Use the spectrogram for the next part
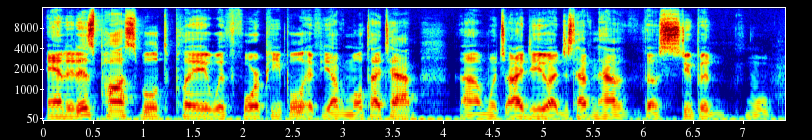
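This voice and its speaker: A man's voice: medium pitch, fairly even intonation, normal speed, a bit bright. An American man co-hosting a casual gaming show, answering questions in a loose, self-correcting, rambling way. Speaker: co-host of a gaming show and school teacher. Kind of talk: casual unscripted chat, answering viewer questions.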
